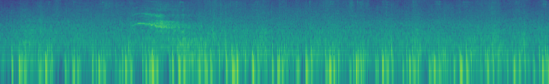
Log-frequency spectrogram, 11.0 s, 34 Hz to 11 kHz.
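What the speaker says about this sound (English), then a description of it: "Someone help John down off this horse." In the video game Red Dead Redemption 2, a horse neighs loudly in a rising whinny amid steady clip-clopping hooves and rustling, with the galloping rhythm continuing throughout.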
